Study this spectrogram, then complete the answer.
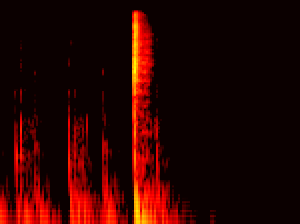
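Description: A sudden loud hit strikes.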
